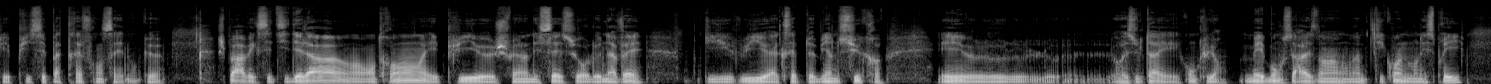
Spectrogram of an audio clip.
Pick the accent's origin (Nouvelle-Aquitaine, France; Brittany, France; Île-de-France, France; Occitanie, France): Brittany, France; Je suis breton.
